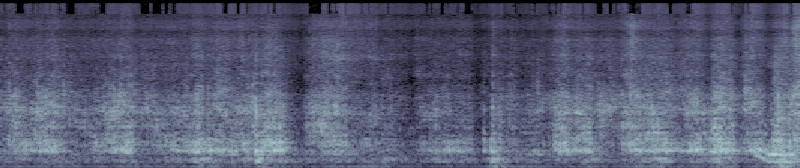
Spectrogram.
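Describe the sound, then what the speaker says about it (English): A utensil scraping the bottom of a pan of gravy with flour stirred in, giving a steady rough rasping that continues almost without pause at close range, moderately loud, with no speech. "And I'm scraping that bottom, get all them bits up."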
